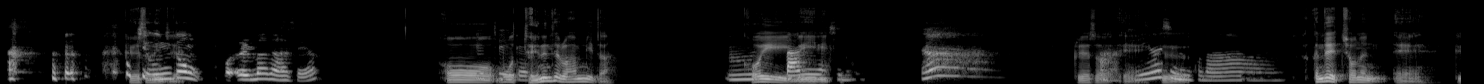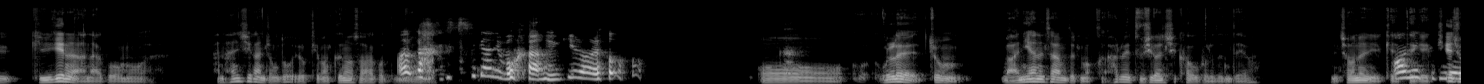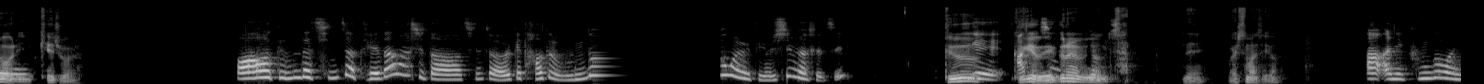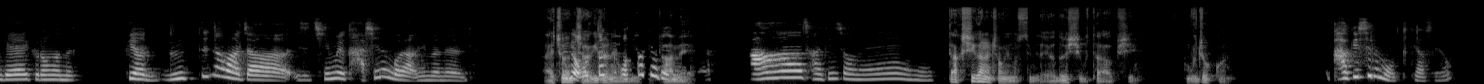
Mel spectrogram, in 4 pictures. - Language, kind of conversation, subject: Korean, unstructured, 음악 감상과 운동 중 스트레스 해소에 더 효과적인 것은 무엇인가요?
- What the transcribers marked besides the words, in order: laugh; other background noise; tapping; distorted speech; gasp; laughing while speaking: "아 그 시간이 뭐가 안 길어요"; static; in English: "gym을"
